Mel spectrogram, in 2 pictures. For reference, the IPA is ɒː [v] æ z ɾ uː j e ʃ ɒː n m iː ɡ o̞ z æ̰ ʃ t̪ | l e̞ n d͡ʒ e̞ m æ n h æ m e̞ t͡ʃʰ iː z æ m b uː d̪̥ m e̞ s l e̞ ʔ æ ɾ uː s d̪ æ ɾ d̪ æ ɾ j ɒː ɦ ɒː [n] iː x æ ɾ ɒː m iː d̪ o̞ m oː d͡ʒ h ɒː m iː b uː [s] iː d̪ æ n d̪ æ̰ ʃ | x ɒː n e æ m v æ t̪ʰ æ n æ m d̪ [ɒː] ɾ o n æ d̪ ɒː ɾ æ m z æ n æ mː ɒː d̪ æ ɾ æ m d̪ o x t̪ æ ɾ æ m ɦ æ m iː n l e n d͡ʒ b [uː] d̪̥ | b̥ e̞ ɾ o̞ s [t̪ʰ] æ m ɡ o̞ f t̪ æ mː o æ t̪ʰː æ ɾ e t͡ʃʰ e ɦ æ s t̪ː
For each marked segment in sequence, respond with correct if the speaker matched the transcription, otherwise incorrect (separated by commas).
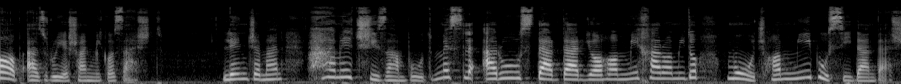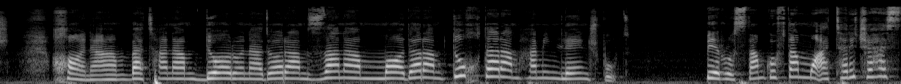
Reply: incorrect, incorrect, correct, correct, correct, incorrect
